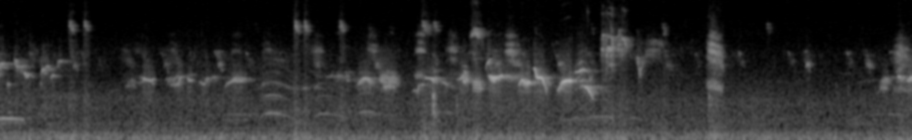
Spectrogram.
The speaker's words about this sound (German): während du wahrnimmst die unterschiedlichen Klänge, Geräusche der Natur, die Musik der Vögel.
